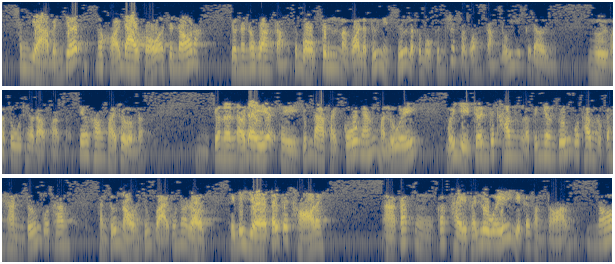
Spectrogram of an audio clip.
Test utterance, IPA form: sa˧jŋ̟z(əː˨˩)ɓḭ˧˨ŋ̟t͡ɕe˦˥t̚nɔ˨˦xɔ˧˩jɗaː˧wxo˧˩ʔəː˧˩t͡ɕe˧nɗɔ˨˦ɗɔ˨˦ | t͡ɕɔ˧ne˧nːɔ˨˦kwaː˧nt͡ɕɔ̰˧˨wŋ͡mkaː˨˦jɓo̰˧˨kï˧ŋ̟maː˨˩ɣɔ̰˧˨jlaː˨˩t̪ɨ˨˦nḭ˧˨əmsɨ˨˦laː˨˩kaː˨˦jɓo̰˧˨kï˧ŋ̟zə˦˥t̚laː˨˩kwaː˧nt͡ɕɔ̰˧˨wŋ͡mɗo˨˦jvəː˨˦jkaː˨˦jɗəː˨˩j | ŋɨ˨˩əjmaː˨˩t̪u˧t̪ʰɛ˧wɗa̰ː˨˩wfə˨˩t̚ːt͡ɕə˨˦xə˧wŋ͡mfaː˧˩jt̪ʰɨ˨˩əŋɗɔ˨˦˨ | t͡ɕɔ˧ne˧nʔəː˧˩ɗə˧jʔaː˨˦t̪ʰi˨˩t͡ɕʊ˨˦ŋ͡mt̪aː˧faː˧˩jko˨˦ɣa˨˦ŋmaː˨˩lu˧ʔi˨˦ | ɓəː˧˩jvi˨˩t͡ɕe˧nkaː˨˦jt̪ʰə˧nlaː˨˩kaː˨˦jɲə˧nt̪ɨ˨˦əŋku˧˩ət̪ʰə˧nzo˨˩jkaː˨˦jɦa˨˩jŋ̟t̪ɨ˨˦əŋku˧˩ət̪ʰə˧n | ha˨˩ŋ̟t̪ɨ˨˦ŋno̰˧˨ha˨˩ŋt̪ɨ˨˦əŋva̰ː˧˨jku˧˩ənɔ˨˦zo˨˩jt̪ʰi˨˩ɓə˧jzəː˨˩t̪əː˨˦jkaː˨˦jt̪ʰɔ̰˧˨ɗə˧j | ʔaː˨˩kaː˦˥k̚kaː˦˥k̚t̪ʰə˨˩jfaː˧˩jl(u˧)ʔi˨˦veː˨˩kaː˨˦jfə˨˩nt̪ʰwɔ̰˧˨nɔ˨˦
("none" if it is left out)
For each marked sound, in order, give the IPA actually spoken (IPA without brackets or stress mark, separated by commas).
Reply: aː˨˩, u˧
